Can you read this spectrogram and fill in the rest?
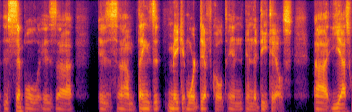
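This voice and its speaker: Older guy, real deep voice, interview guest, measured and halting, thinking as he explains. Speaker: interview guest, retired law enforcement communications expert. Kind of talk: unscripted interview answers.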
